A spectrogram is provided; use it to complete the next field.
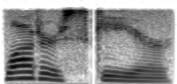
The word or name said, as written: water-repellent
